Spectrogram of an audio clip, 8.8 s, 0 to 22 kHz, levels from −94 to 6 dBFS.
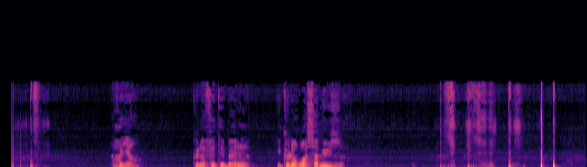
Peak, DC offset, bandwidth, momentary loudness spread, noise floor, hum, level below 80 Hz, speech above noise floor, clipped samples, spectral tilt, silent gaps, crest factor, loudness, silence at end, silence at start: -2 dBFS; under 0.1%; 11.5 kHz; 20 LU; -72 dBFS; none; -52 dBFS; 43 dB; under 0.1%; -6 dB/octave; none; 30 dB; -30 LUFS; 0.45 s; 0.45 s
